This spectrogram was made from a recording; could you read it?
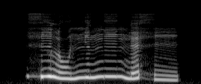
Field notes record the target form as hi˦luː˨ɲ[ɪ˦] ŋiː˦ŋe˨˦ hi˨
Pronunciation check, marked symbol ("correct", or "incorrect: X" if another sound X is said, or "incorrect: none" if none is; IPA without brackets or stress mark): correct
